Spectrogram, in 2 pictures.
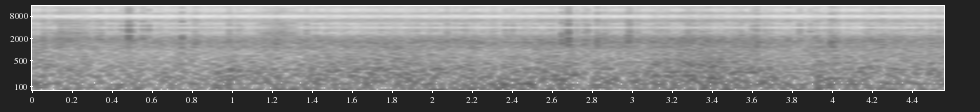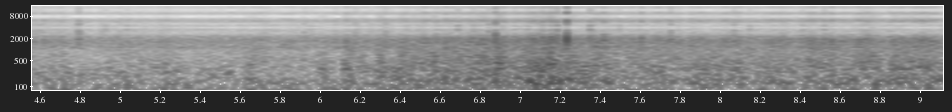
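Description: Wind buffeting the microphone of a camera on a moving mountain bike, over the rumble of knobbly tyres rolling on a tarmac lane, with a few faint clicks and knocks. The noise swells a little about seven seconds in.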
